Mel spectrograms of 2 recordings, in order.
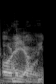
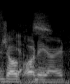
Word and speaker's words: Jacques Audiard: I think if I pronounce it right, is it Jacques Audiard? Audiard. Yep. Jacques Audiard.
